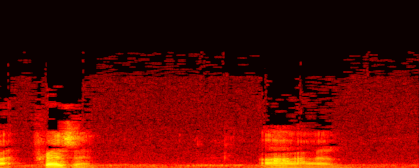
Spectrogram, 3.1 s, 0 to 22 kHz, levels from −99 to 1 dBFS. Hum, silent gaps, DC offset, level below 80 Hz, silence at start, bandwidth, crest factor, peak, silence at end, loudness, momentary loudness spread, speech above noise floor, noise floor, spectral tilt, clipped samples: none; none; under 0.1%; -60 dBFS; 0 s; 14 kHz; 22 dB; -12 dBFS; 0.05 s; -30 LUFS; 24 LU; 20 dB; -50 dBFS; -5 dB/octave; under 0.1%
